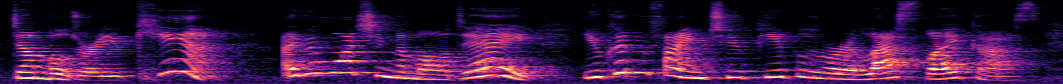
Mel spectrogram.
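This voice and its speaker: A woman's voice: sits high, huge pitch swings, moderate pace, roomy sound, pitched above the performer's own voice. A woman voicing an anxious, exasperated older witch professor from a storybook, stern, incredulous and emphatic. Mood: outraged.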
